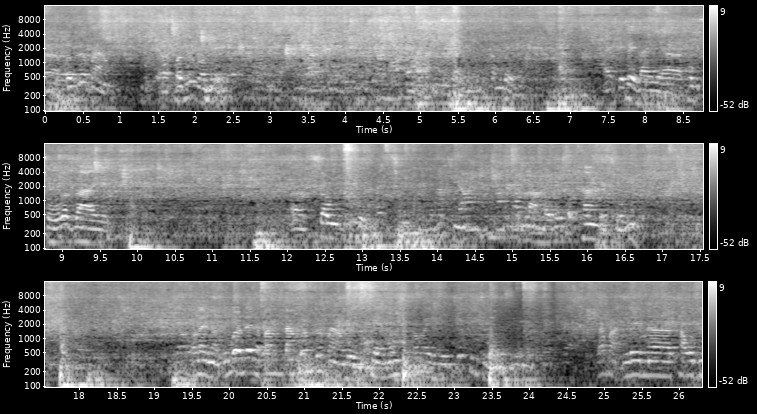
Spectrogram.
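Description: Water gushes from a hose and splashes onto a metal floor.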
